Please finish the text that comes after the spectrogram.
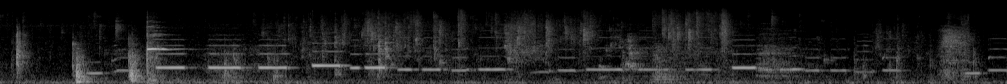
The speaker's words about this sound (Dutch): Dan ga ik onderhand even mijn handen wassen.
